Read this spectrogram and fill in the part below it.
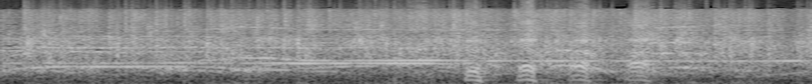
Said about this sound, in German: Hier kommt ein Applaus.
